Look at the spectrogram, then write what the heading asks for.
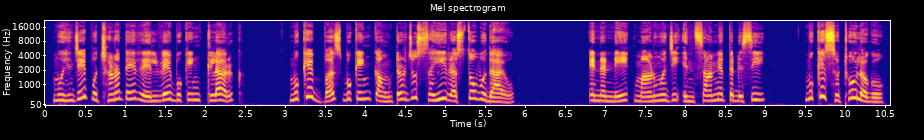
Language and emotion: Sindhi, happy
